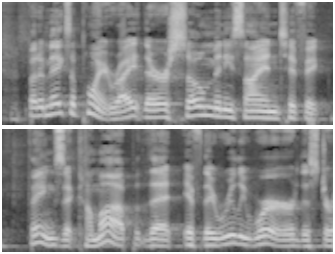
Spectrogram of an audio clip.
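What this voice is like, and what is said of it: Usual voice. Nothing is said of it.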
